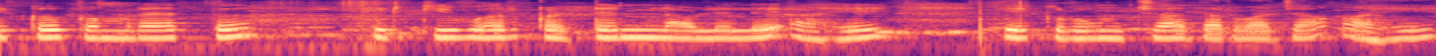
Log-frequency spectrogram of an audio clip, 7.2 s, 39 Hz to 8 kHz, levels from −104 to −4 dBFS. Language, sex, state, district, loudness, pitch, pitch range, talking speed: Marathi, female, Maharashtra, Nagpur, -18 LUFS, 230 Hz, 220-235 Hz, 90 wpm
